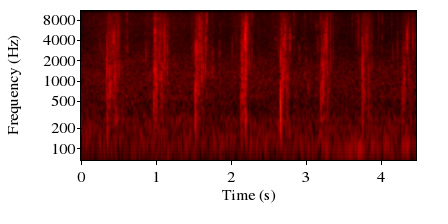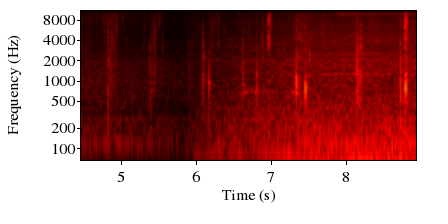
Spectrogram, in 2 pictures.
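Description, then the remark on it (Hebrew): A man carrying a suitcase walks alone down an alley at a steady, even pace, each step a crisp, sharp click. Partway through, a louder rushing noise swells in and the steps grow sparse beneath it. “בסוף השיר הן מוחות לו כפיים בלתי נשמעות, הוא קד לעברן קידה קטנה וממשיך לבד עם המזוודה בסמטה.”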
